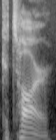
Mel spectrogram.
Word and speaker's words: Qatar: I can't find I cannot find a consistent pronunciation of that that country. I just go with cutter because so so less so with so is how many?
